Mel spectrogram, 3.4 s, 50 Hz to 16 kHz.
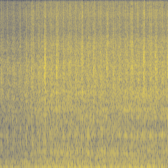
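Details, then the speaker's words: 2000 Lincoln Town Car, 4.6 L, 108,000 miles, running after being out of gas: a rough idle with sharp tapping about four times a second. The owner suspects a fuel knock, possibly the catalytic converters; not confirmed. "definitely got a fuel knock or something like that of some sort so there's gonna be some playing with it"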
